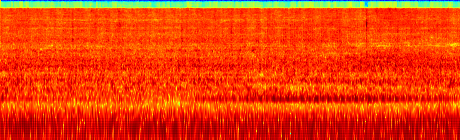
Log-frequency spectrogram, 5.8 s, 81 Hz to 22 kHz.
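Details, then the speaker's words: 1979 Kenworth W900A with a 290 engine and 10-speed on a cold start, wired through the throttle switch, settles to a deep, steady diesel idle with even throb and no knocks or misses; Jake brake checked, sounds good. "Hit the key. Should fire right off. Up. I do have it wired through the throttle switch. Open the door here. There you go. Take a listen to the Jake's. Sounds pretty good."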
